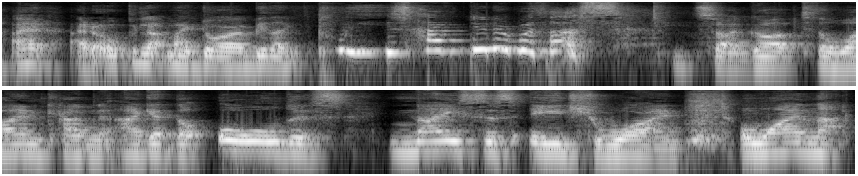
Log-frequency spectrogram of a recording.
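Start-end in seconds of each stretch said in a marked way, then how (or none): 1.6-3.3 high, slow fanboy plea; hammed-up eager invitation; mock pleading. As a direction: beg in a squeaky, excited voice. Acting out begging Godzilla to dine.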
